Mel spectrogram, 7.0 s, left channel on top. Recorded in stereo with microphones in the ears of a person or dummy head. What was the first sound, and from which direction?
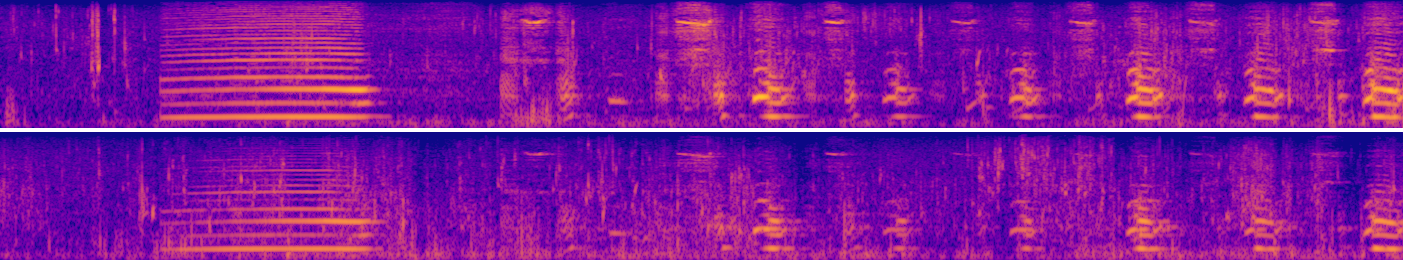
A shout, 85° left.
